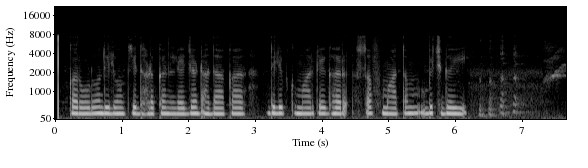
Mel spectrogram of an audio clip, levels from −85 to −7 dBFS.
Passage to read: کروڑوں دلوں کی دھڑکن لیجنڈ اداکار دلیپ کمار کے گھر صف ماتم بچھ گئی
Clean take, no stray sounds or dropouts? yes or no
no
